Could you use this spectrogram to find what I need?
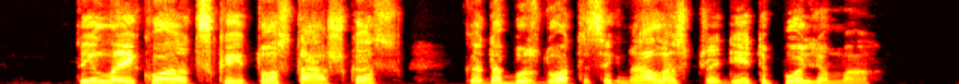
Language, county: Lithuanian, Kaunas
